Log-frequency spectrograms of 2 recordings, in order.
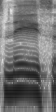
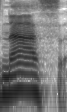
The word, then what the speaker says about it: Naas: A little birdie told me that you pronounce Naas as Nass, here on one of the shows before, which is probably the worst pronunciation I've ever heard, which probably outdoes any terrible pronunciation I've ever done.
